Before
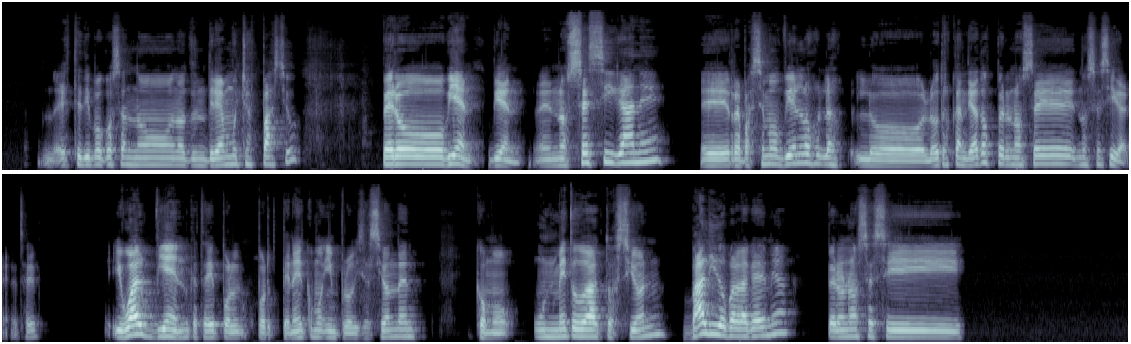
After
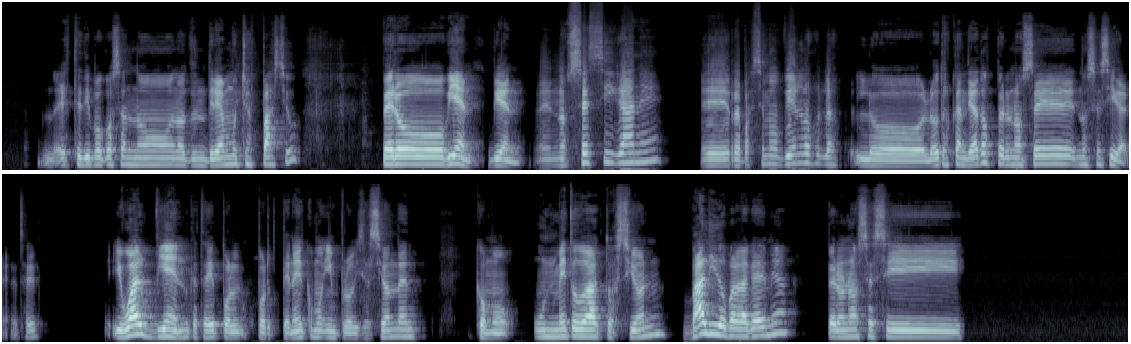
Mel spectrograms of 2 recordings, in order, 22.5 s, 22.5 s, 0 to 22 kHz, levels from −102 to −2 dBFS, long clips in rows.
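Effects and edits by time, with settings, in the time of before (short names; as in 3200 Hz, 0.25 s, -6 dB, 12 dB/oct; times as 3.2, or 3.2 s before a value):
5.26–8.43 power-law curve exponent 1.4
16.22–16.67 bell 2500 Hz -12.5 dB 0.28 oct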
